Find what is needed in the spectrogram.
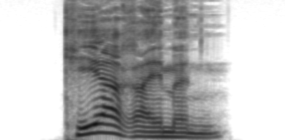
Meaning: dative plural of Kehrreim
- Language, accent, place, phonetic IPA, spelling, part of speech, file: German, Germany, Berlin, [ˈkeːɐ̯ˌʁaɪ̯mən], Kehrreimen, noun, De-Kehrreimen.ogg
